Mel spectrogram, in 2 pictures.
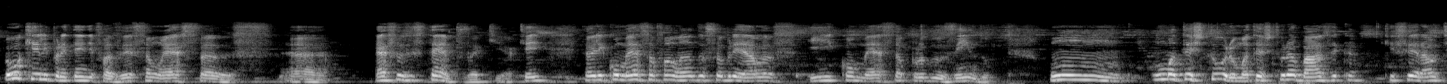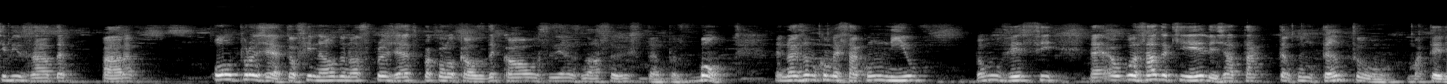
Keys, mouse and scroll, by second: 7.0 click.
